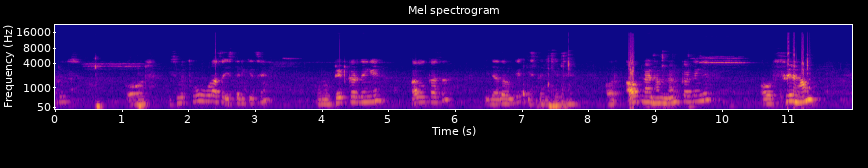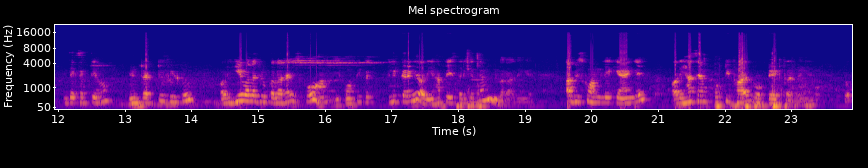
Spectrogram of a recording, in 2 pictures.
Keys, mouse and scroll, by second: 0.1-0.5 scroll down 1, 0.8 click, 3.1 shift+click, 8.7 scroll up 1, 9.5 click, 10.6 ctrl+space, 12.7 right click, 13.4 scroll down 1, 15.4 click, 21.3 ctrl+space, 21.6 scroll down 1, 22.7 click.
